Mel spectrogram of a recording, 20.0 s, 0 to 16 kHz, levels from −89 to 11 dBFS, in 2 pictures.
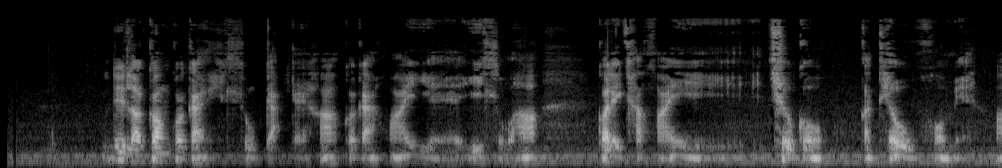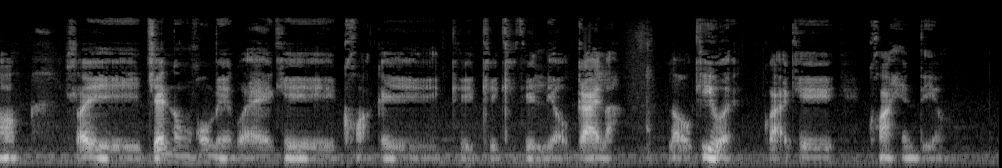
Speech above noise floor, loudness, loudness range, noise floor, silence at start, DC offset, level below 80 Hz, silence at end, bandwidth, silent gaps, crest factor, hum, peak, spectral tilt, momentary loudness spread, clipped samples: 27 dB; -25 LUFS; 6 LU; -52 dBFS; 1 s; under 0.1%; -56 dBFS; 0.55 s; 11.5 kHz; none; 26 dB; none; 0 dBFS; -6 dB/octave; 19 LU; under 0.1%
